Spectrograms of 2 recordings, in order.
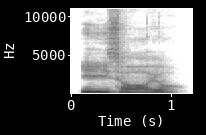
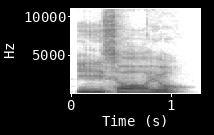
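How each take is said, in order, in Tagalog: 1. Ang tunog s ay dumadaloy nang maayos papunta sa susunod na pantig. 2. Ang tunog s ay dumadaloy nang maayos papunta sa susunod na pantig.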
